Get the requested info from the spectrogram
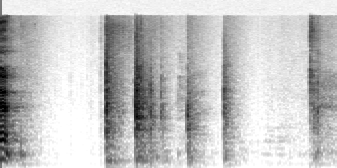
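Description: Five short, light clicks and taps, starting just over half a second in and spread over about a second: handling noise from sewing things being moved on a work table.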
